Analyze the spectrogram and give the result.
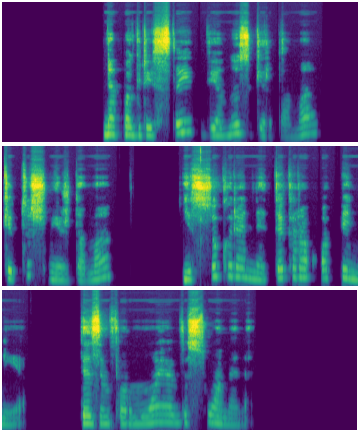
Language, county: Lithuanian, Kaunas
